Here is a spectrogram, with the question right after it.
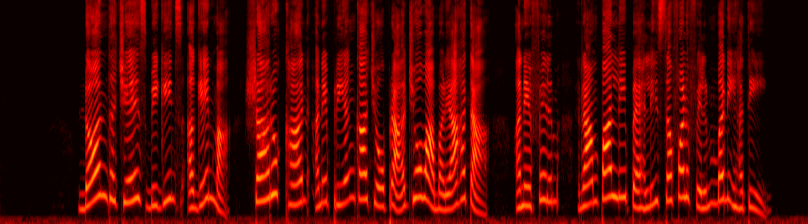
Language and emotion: Gujarati, neutral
